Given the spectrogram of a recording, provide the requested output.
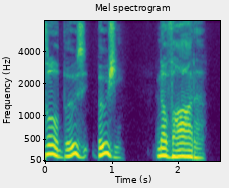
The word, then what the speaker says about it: Nevada: That's what I said for years until I met someone from Nevada. That's how they say it, Nevada.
